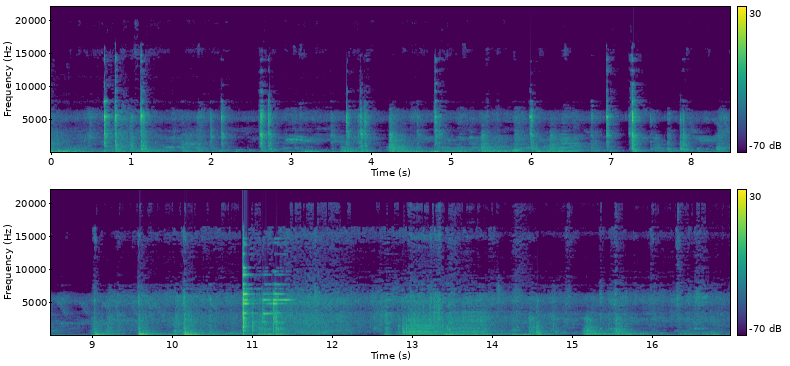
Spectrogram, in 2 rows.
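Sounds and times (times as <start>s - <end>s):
sharp metal clank: 10.9s - 11.6s
metal tools clinking: 10.9s - 11.7s.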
